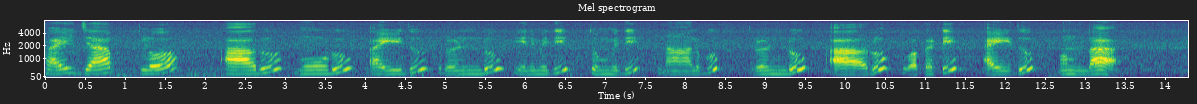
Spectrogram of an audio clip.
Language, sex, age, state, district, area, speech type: Telugu, female, 45-60, Andhra Pradesh, N T Rama Rao, urban, read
